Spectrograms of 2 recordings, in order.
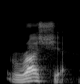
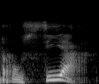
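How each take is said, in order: First: Russia said RAH-sha, English style; the right English Russia. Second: Rusia said roo-SEE-ah, Indonesian style; the wrong, local Rusia. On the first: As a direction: Russia with short a and sh. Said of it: "Tapi Russia". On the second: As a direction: Rusia with long u and s sound. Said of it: "Bukan Rusia". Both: Shown as a demonstration.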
